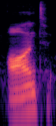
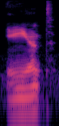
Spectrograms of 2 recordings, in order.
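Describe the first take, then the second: First: The vowel is a broad, open 'ah' sound. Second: The vowel is a flat 'a' like in 'cat'. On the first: "I've kind of always been the soft A guy. Like I say aunt" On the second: "instead of ant"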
